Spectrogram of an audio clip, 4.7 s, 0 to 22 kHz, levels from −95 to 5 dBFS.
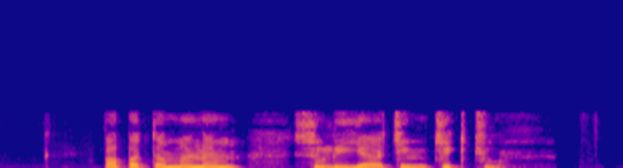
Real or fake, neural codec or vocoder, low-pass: fake; codec, 16 kHz, 2 kbps, FunCodec, trained on Chinese and English, 25 frames a second; 7.2 kHz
